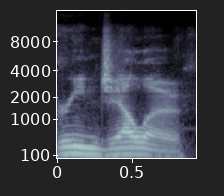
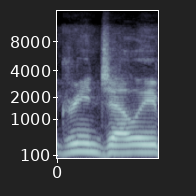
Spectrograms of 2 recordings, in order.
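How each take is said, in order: First: The second word ends with an 'o' sound. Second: The second word ends with an 'ee' sound. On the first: The speaker calls it right. "you're supposed to pronounce it green jello" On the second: The speaker calls it wrong. "all these years we've been incorrectly pronouncing their name"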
